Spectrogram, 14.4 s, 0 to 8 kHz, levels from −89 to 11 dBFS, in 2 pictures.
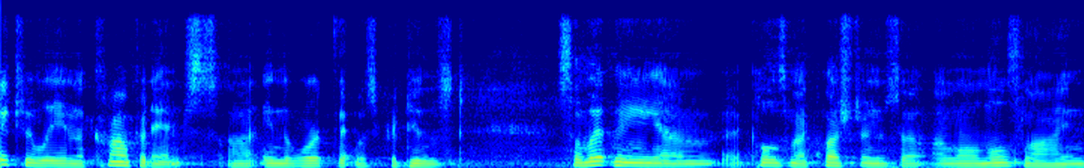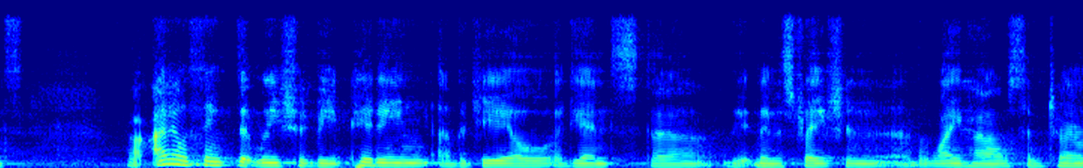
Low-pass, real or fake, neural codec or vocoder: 7.2 kHz; fake; codec, 32 kHz, 1.9 kbps, SNAC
